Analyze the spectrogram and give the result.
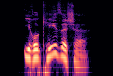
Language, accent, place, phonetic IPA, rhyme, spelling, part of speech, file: German, Germany, Berlin, [ˌiʁoˈkeːzɪʃə], -eːzɪʃə, irokesische, adjective, De-irokesische.ogg
- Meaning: inflection of irokesisch: 1. strong/mixed nominative/accusative feminine singular 2. strong nominative/accusative plural 3. weak nominative all-gender singular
